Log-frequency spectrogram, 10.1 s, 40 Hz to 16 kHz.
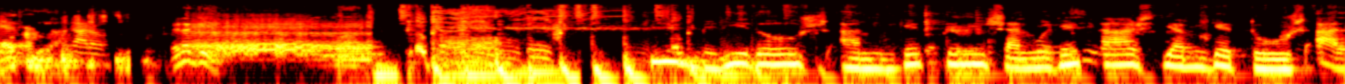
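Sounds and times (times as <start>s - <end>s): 
speech: 0.1s - 10.0s
goat bleating: 1.3s - 2.6s.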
